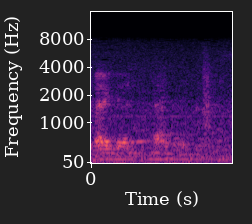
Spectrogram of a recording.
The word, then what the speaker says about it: Baghdad: Baghdad. The H is silent.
